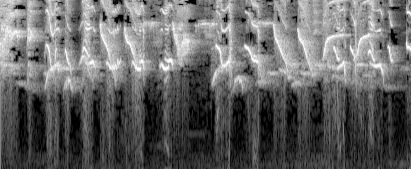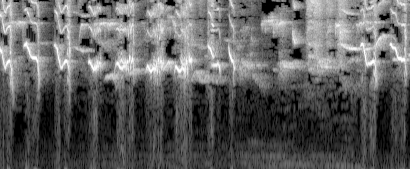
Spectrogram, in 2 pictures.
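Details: Oriental magpie-robin song for training other birds: rapid, varied high phrases of chips, whistles and harsh notes delivered in quick bursts with short gaps.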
